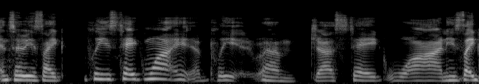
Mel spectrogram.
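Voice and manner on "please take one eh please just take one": scary, spooky voice, slow and drawn out. Retelling a homeowner talking through a doorbell camera: imitating a scary voice. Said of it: "doing a scary voice".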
